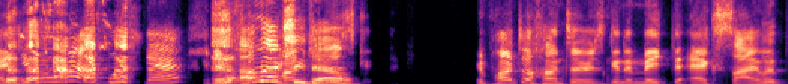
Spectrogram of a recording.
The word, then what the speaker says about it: Hunter x Hunter: x Hunter fighting game I don't think you pronounced the X Ricky like is a hunter cross Hunter No it's h it's just silent yeah no no pron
